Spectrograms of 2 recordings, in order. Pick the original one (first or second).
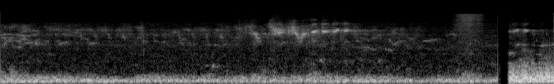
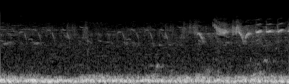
second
